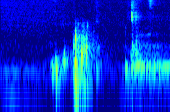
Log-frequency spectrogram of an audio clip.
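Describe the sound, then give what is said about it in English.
Someone takes a sip of coffee: a wet, slurping burst with a soft gulp, followed by a second briefer slurp after a short pause. It is moderately loud, with no talking. “Sipping coffee.”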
